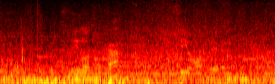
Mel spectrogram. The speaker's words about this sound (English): We took a boat ride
